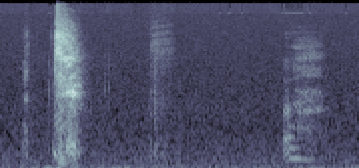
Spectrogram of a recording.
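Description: A sharp, explosive sneeze, then a softer breath out and a short voiced sound after it.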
